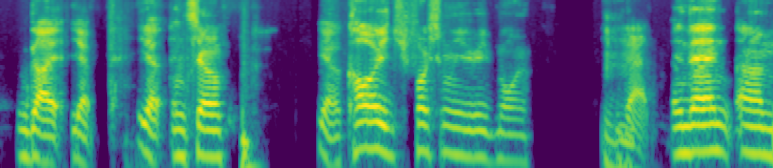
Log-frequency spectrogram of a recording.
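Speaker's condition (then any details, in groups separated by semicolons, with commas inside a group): Cerebral palsy; mild speech impediment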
